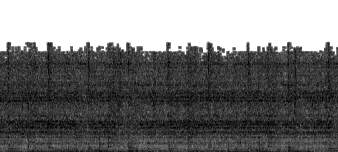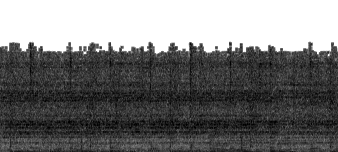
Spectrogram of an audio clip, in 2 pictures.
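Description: Shop vacuum running while its hard nozzle is scrubbed back and forth over a carpet floor mat, with rapid scraping strokes as it sucks up grit.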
